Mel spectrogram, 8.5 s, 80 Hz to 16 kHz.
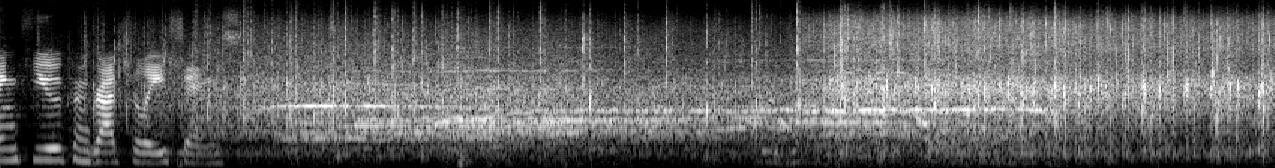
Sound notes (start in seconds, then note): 2.1 audience cheering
